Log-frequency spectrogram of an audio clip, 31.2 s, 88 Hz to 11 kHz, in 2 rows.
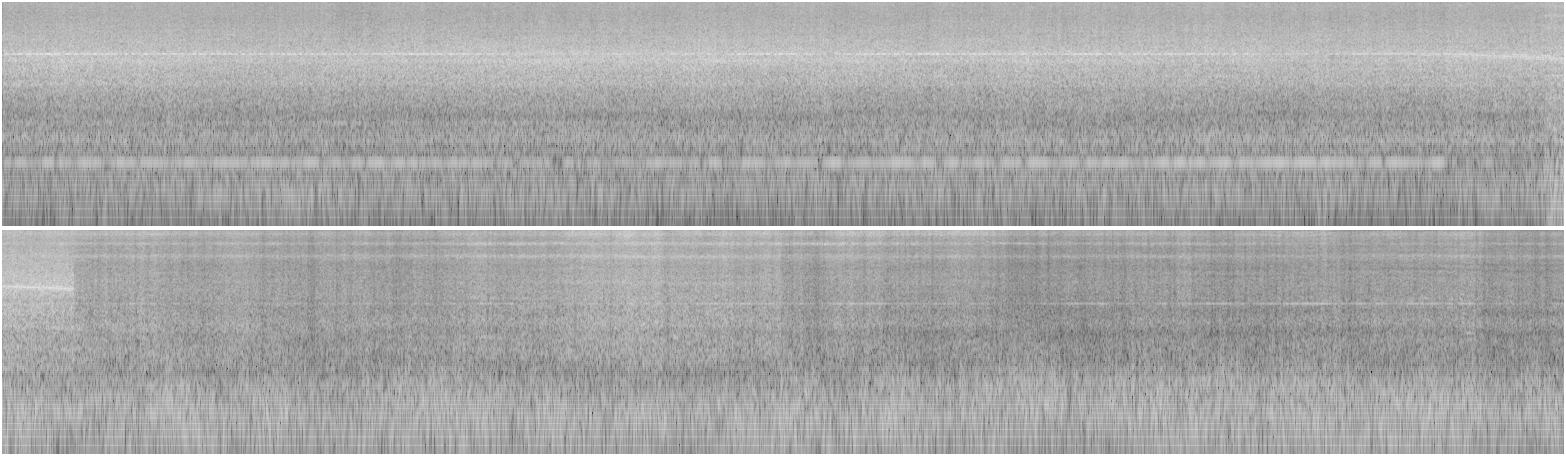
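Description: Boeing 747-8F's four GEnx jet engines running at low power: a steady noise with a hum and a high whine. About halfway through, the sound changes abruptly to a deeper, noisier one with a different, higher whine.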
